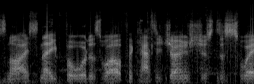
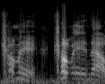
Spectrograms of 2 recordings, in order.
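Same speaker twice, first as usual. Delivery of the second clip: very high, mock screaming; 10 semitones higher, 5 dB louder than usual. Acting out a woman calling to others as they run away, imitating someone screaming at them. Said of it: "Like screaming at them".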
